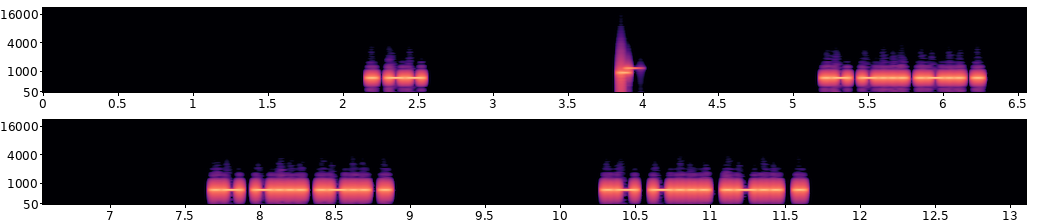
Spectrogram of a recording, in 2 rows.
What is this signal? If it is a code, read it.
Morse code, heard as a keyed tone, about 33 wpm, 690 Hz. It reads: EM ABLE ABLE ABLE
